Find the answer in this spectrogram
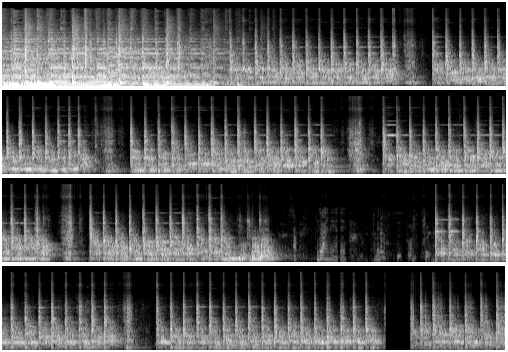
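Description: Music at first, then rapid, steady hammer blows on a chisel cutting through the wall of a steel oil drum, the drum ringing with each strike. The blows come in several stretches of a few seconds, broken by short gaps.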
